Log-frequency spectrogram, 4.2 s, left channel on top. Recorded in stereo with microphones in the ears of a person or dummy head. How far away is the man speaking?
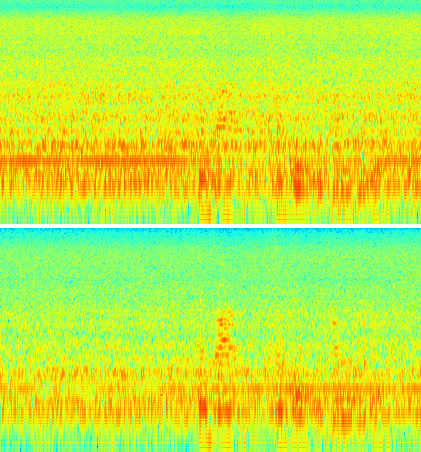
About 2.5 m.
